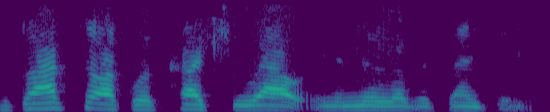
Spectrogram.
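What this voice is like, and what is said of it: Talking very fast. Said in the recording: “I'm talking real fast. ... you're very speedy.”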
